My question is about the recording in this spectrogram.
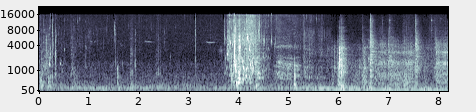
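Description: A largemouth bass splashes once at the side of a small boat as it kicks free of the hand releasing it, about halfway through. Afterwards a low steady hum with a few scattered clicks and knocks.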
